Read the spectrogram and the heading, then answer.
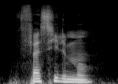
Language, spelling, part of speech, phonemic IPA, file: French, facilement, adverb, /fa.sil.mɑ̃/, Fr-facilement.ogg
- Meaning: easily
